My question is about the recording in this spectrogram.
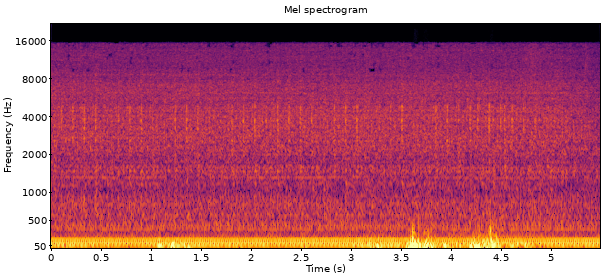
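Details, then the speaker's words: Mazda KL-DE 2.5 V6 swap nearly at operating temperature, idle screw turned a quarter turn at a time: steady low drone with revs surging and sagging, idle hunting around 1,000 rpm against a lower target. "a quarter of a turn there no difference but we hear the idol hunting around a bit much later"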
